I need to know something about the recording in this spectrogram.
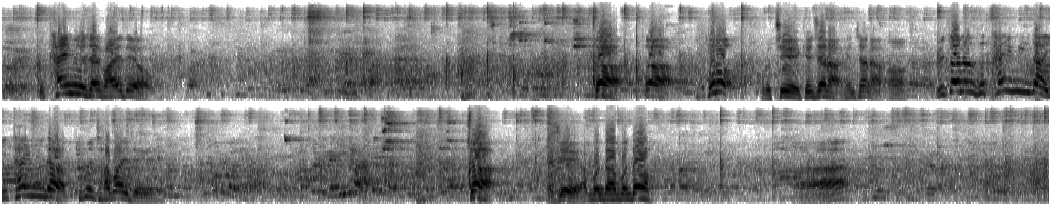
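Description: A ping-pong ball clicks back and forth off paddles and a table.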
